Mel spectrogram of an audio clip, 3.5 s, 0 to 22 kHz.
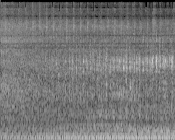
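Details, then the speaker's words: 1968 Cadillac DeVille V8, after an oil change (possibly slightly overfilled), warmed up after a rough cold start with a sticking automatic warm-up throttle; heard at the tailpipes: deep, steady, even burble at warm idle, no misses or knocks. Normal warm idle. "sounds good back here yeah"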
